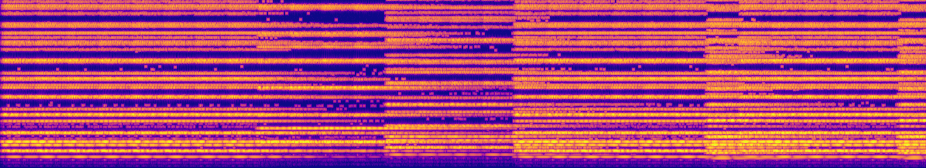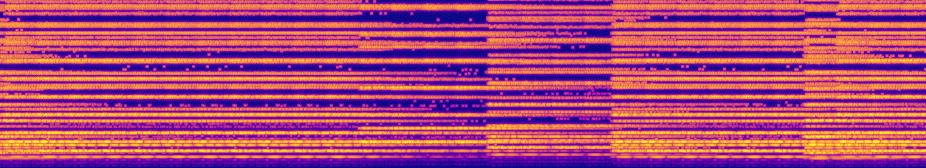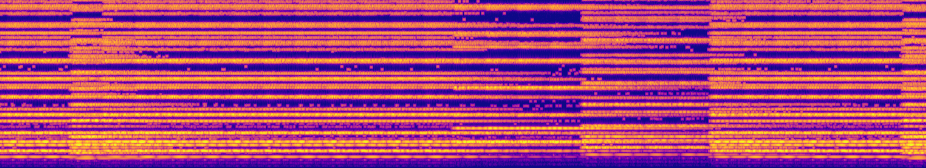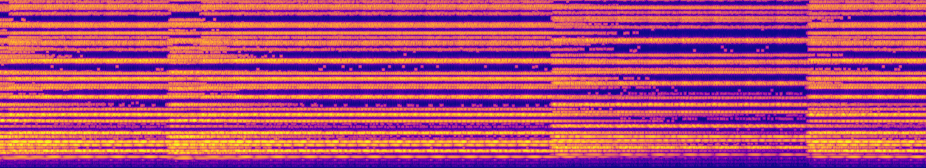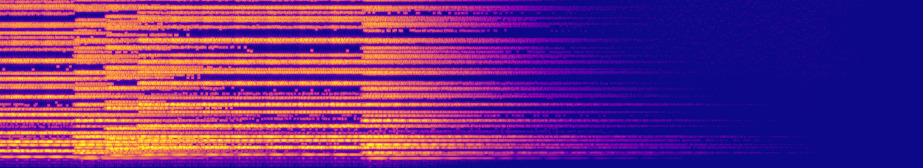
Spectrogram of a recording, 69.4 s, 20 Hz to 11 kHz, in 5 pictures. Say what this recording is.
LEARNING - TWO BACKS MIX - HIGH STRING
This is a part of the song who i consider is the most important in this mix version. There have 5 parts of the strings and pad, and the conformation if you listen attentionally.
learning, strings, mix, two, pads, backs, pad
